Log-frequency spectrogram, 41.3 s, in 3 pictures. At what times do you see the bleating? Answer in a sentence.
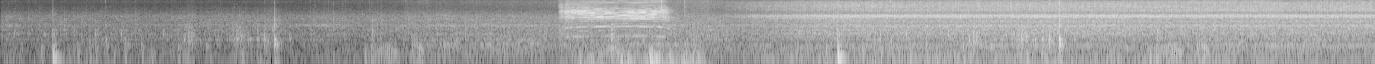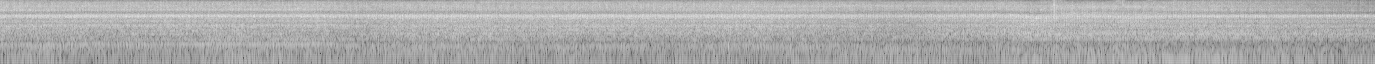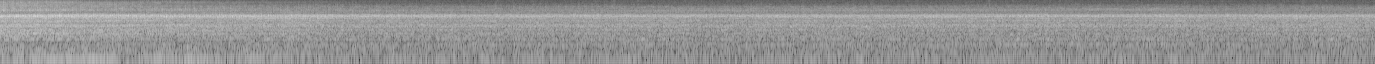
The bleating can be heard from 5.5 to 7.1 s.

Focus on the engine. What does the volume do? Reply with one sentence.
The volume of the engine goes down.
